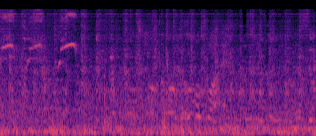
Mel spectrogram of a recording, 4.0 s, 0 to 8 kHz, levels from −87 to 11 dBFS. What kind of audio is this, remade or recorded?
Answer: remade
